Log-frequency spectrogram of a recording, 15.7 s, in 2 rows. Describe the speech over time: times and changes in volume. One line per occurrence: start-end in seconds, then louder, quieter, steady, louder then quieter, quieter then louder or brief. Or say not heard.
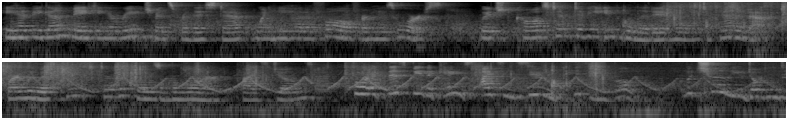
0.0-15.6 steady.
